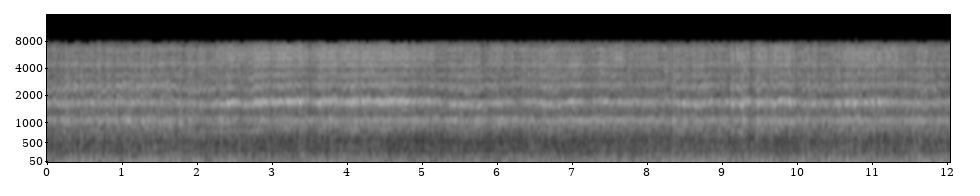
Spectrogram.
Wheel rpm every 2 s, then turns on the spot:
190, 220, 230, 230, 230, 220.
none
